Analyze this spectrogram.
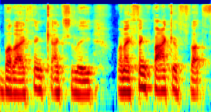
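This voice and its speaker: With a Belfast accent, a man speaks in a monotone, flat intonation at a fairly quick pace against a quiet background. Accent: Belfast (Northern Irish). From Belfast, Northern Ireland. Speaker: consultant intensivist and professor. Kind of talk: interview conversation.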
